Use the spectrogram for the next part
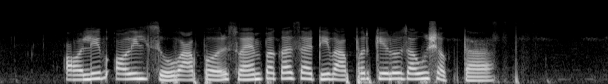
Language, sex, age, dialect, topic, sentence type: Marathi, female, 18-24, Southern Konkan, agriculture, statement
